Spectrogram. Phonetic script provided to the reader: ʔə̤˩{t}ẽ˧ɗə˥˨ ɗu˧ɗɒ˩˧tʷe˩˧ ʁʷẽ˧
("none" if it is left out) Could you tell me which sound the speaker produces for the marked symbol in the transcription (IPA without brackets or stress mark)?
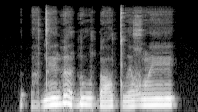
d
